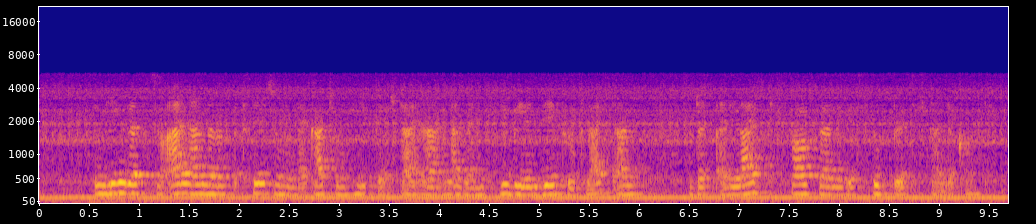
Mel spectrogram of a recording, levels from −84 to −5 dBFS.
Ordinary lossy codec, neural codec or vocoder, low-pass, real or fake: none; vocoder, 44.1 kHz, 128 mel bands every 512 samples, BigVGAN v2; 5.4 kHz; fake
